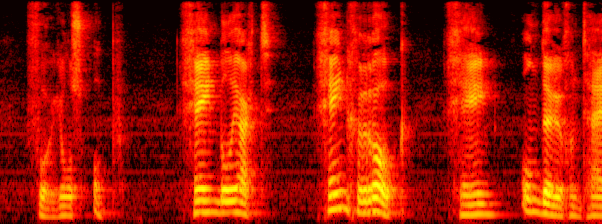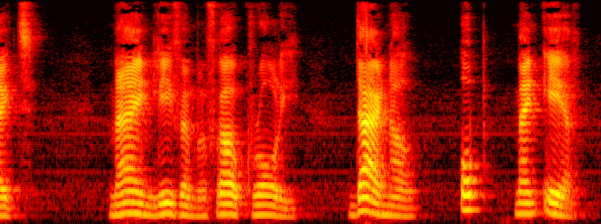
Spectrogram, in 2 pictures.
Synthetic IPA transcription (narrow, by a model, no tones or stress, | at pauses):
v̥ʊːɹjɔsɔp | χejnbɪlˠjɑɹt | χejnχərowk | χejn | ɔndøɥχəntɦɛjt | mɛjnlivəməvrɑwkrɔli | daːɹnɑw | ɔp | mɛjnɪːr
